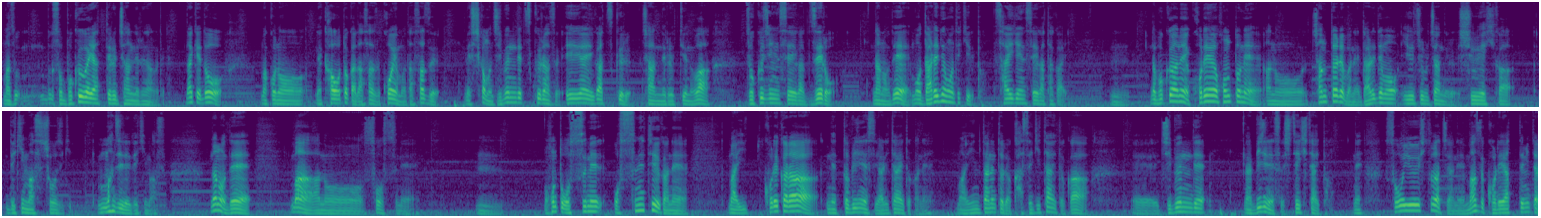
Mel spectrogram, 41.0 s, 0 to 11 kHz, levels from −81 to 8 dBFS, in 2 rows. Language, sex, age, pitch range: Japanese, male, 20-39, 95-140 Hz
